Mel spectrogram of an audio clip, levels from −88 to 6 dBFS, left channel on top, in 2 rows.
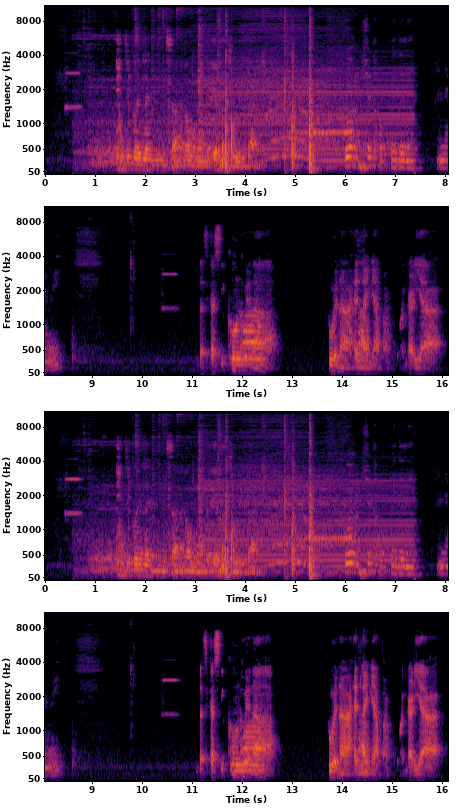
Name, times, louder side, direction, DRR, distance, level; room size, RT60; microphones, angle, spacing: voice 1, 0.4-0.7 3.1-3.7 4.3-4.4 4.8-7.4 7.8-8.3 8.6-9.1 10.4-10.7, left 2 dB, 25° left, 0 dB, 0.3 m, -34 dB
sound 1, 0.5-7.4, left 1 dB, 80° left, 0.8 m, -39 dB
voice 2, 1.4-4.2 11.8-12.4 14.3-14.5, left 2 dB, 50° left, -1 dB, 0.9 m, -31 dB
voice 3, 11.1-11.5 11.9-12.6 13.7-15.9, right 4 dB, 60° right, 7 dB, 0.4 m, -33 dB
2.6 x 2.2 x 2.3 m, 0.34 s
head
